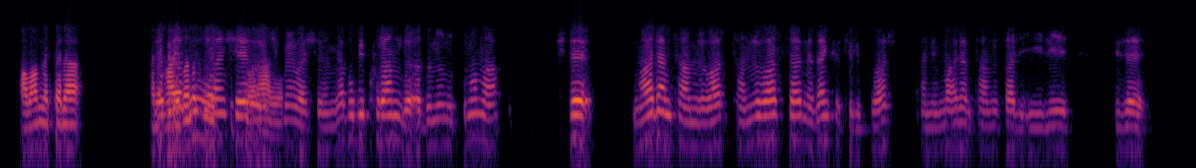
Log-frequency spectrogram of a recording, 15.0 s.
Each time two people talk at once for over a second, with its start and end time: 1.9-3.5

